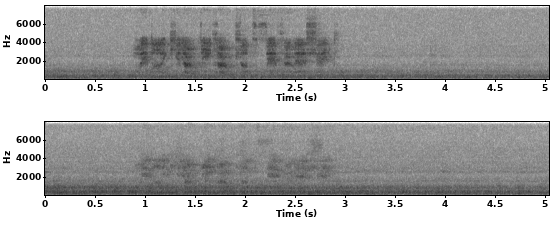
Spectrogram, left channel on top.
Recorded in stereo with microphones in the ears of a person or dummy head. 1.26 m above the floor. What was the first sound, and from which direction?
Whispering, 60° left (ahead or behind).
